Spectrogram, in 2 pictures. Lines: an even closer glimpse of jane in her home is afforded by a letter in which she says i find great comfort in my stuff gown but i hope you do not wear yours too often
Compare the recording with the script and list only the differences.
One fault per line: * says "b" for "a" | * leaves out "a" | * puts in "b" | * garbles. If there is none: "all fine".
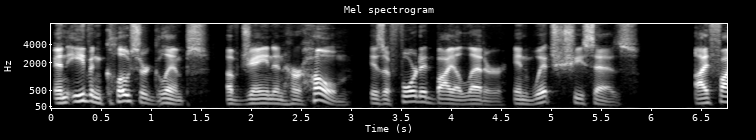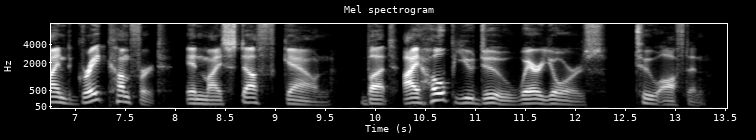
* leaves out "not"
